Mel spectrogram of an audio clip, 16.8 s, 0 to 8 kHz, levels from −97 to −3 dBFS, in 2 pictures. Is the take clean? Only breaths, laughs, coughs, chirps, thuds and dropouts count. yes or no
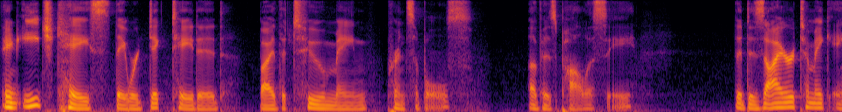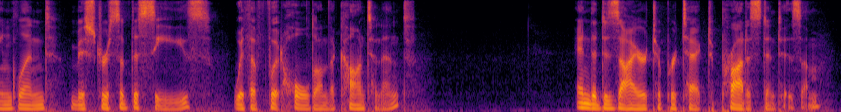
yes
